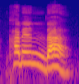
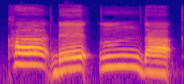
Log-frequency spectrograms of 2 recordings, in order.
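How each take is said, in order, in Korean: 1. 장음은 짧게 끊어요. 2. 장음은 한 박자 더 길게 늘여요. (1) "이렇게 발음을 한 게 아니라" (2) "꼭 한 박자씩 세서 발음을 해야 예쁜 발음"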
